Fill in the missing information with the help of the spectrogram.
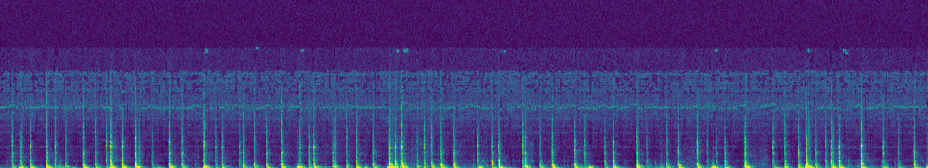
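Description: A large printed cardboard cereal box, held upside down and hollow, is tapped on its front panel with long acrylic nails. It makes a rapid, uneven stream of soft, dull, low taps that die away almost instantly.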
